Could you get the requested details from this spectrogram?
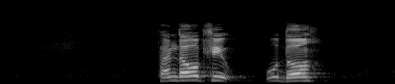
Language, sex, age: Venda, male, 34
